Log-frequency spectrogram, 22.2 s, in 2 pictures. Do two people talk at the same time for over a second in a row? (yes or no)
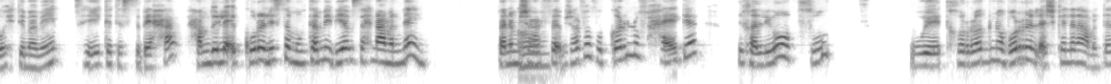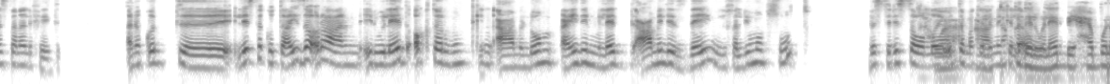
yes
